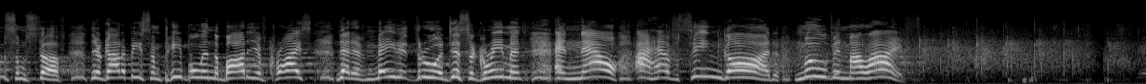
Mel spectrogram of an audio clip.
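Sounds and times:
speech: 0.0s - 9.2s
audience clapping: 6.0s - 11.4s.

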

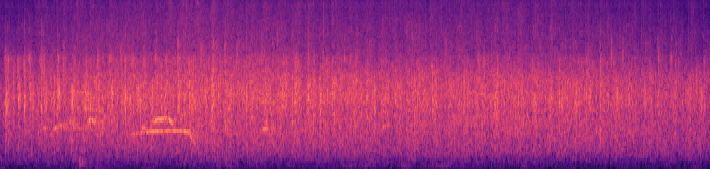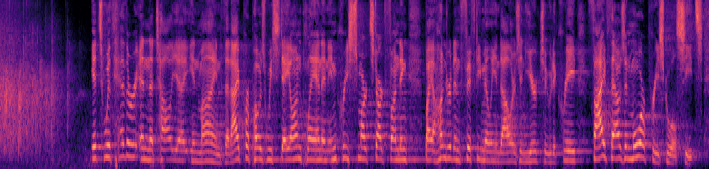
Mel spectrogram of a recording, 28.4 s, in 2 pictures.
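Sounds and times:
large audience applause: 0.0s - 15.6s
speech: 16.1s - 28.3s.

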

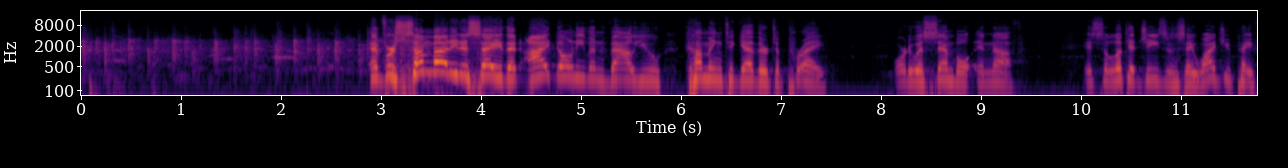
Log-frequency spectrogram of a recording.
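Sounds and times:
audience clapping: 0.0s - 3.4s
speech: 2.9s - 7.5s, 8.1s - 9.4s, 10.0s - 11.7s.

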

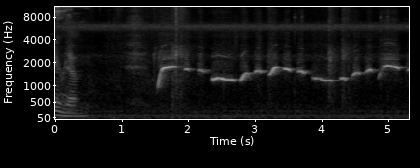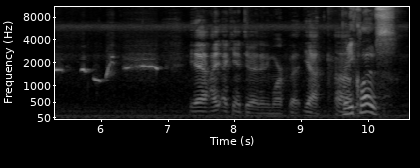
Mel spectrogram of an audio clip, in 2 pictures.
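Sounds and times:
speech: 0.0s - 0.5s, 7.4s - 10.5s
faint low hum: 0.0s - 10.6s
person whistling outro music melody: 1.6s - 7.0s.

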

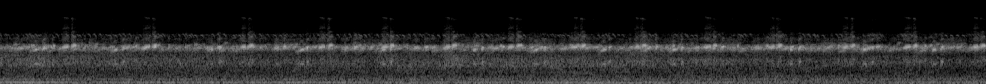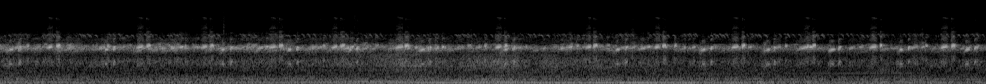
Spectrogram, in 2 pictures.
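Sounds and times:
continuous frog chorus croaking: 0.0s - 19.7s.

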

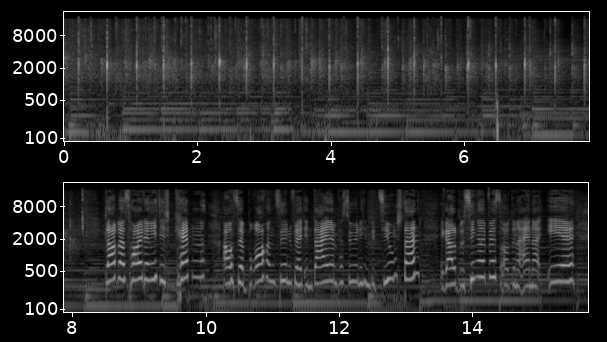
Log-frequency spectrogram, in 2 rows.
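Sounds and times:
audience applause: 0.0s - 8.2s
speech: 8.5s - 15.7s.

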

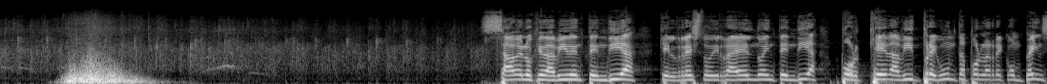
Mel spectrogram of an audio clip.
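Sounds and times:
audience applause: 0.0s - 4.8s
speech: 5.0s - 10.4s.

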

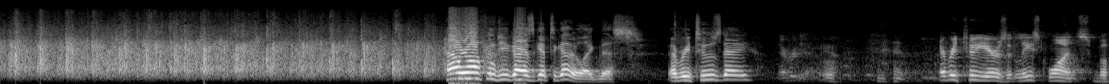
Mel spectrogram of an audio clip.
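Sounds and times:
audience applause: 0.0s - 4.9s
speech: 4.5s - 11.0s.

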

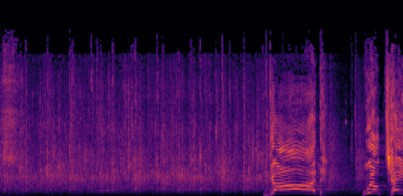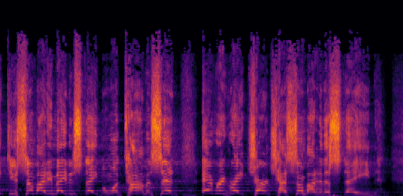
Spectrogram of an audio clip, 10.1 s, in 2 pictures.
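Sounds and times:
audience clapping hands: 0.0s - 5.7s
speech: 3.3s - 3.6s, 4.5s - 10.0s.

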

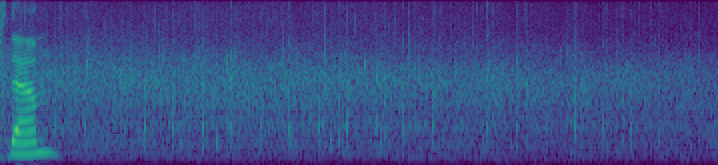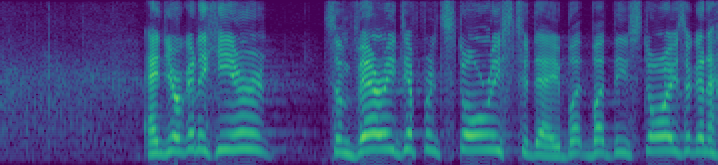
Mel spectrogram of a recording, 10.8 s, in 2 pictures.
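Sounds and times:
speech: 0.0s - 0.6s, 6.5s - 10.7s
crowd applauding: 0.0s - 6.5s.

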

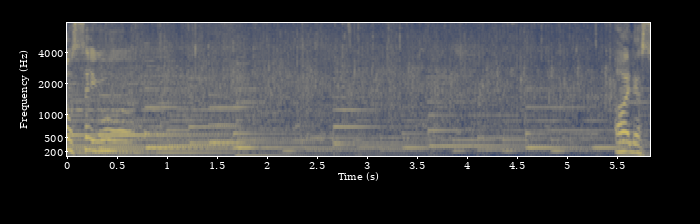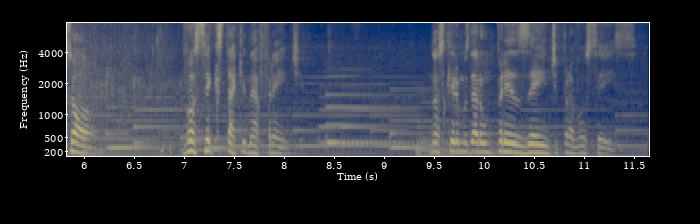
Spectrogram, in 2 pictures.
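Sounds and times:
speech: 0.0s - 0.9s, 5.5s - 6.3s, 7.0s - 8.3s, 9.4s - 11.6s
audience applause: 0.0s - 7.6s.

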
